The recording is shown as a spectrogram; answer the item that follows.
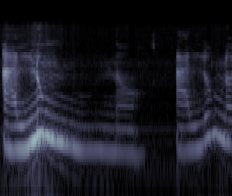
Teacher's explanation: lleva su mayor fuerza de voz en la penúltima sílaba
